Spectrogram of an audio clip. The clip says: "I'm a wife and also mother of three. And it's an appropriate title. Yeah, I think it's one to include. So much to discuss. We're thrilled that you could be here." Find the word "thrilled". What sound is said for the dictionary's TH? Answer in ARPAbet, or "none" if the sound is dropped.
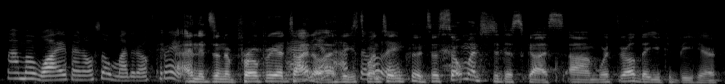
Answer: TH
